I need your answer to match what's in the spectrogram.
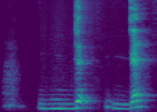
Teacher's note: d is a voiced alveolar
